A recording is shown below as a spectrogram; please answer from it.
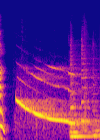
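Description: A comic sound effect: after a brief dropout, a single whistle-like tone glides steadily downward over about a second. A low steady music drone comes in near the end.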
